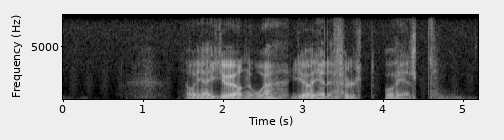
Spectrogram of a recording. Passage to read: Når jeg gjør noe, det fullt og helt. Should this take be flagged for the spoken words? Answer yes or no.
yes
